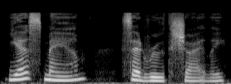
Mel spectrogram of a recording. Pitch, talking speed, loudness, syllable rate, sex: 195 Hz, 130 wpm, -16 LUFS, 3.7 syllables/s, female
